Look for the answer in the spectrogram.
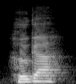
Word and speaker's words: Hygge: One of them, I forgot how to pronounce it, Hygge, it's H-Y-G-G-E.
